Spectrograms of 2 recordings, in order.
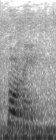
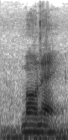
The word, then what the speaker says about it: Monet: Is it Monet? Monet. Monet. Thank you. Aha. Ah, like the artist.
